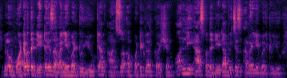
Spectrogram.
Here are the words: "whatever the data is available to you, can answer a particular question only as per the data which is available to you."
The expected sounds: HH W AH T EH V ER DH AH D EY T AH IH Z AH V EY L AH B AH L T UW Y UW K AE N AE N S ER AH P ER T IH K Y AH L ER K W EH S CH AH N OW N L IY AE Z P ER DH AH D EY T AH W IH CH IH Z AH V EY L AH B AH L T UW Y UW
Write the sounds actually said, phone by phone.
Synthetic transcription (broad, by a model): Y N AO T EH V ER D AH D EY T AH IH Z AH V EY L AH B AH L T UW Y UW K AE N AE N S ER AH P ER T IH K Y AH L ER K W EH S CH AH N OW N L IY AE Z F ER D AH D EY T AH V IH CH IH Z AH V EY L AH B AH L T UW Y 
